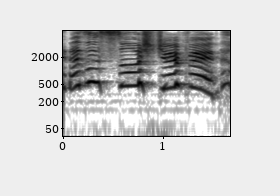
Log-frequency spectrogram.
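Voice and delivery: helpless high laughing voice; real laughter. Real, not acted. Fan cracking up at silly banter, laughing helplessly. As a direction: squeeze the words out through giggles.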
